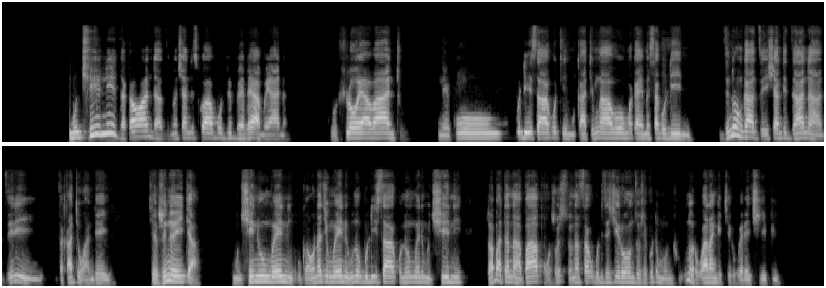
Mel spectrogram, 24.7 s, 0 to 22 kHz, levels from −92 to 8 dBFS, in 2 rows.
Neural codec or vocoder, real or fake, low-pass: none; real; 10.8 kHz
